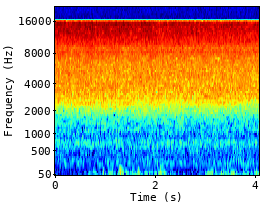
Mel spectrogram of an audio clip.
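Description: Steady background hiss with a faint low rumble. No distinct sound events.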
